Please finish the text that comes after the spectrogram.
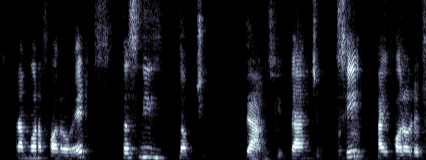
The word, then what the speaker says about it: Tasneem Damji: And I'm here with someone who is going to pronounce her name properly, and I'm going to follow it. Tasneem Damji. Damji. See, I followed it right. Tasneem Damji.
